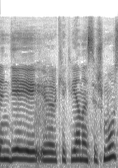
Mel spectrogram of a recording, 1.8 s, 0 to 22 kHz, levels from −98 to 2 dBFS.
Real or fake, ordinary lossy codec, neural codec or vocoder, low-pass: fake; AAC, 64 kbps; vocoder, 44.1 kHz, 128 mel bands every 512 samples, BigVGAN v2; 14.4 kHz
